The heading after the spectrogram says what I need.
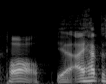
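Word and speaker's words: Pall: like theo on steroids people always say my last name is pal though which is very annoying because i feel like it makes sense like p and then a l l like how do you say all like all paul yeah i have to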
